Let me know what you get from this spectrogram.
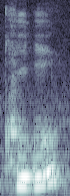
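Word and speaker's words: kuʻu: You're literally putting a break, a ku. You want to attack it. So uh-oh, ku, a ku. Okay, so that's really important. So that pops up in many places. So ku'u, this is where Hawaiian can be a little tongue twister.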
